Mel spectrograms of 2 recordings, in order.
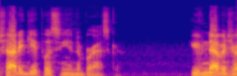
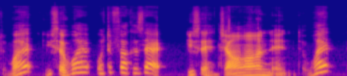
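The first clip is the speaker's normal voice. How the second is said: incredulous; 9 semitones higher than usual. Retold or imitated. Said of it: "I'm like".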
